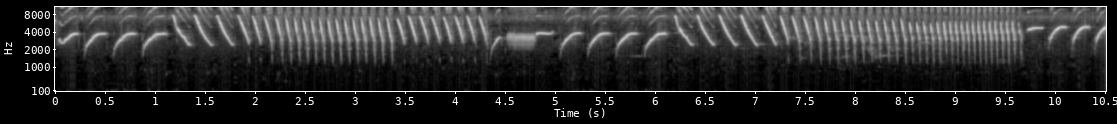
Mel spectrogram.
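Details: Canary song used as a tutor recording for magpie-robins, leafbirds and kacer. Rising sweeps lead into long, fast, rattling trills, broken by a short buzzy note, then another sweep series and a rolling trill.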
